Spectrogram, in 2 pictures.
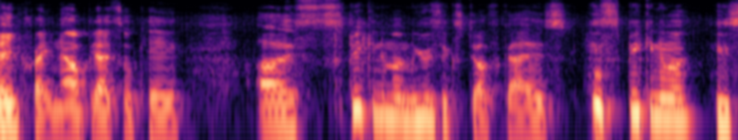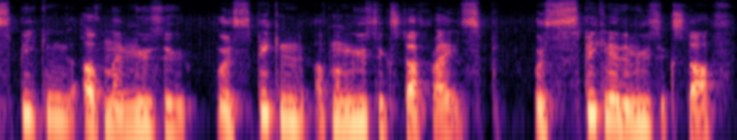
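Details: Stuttering in a male streamer with a self-reported speech impediment causing stuttering, tripping over and repeating words; this stretch has repeated words and phrases.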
